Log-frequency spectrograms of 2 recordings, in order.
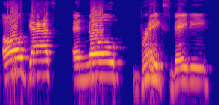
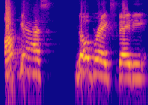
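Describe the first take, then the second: First: Slow, loud stretched slogan; drawn out. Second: Chanted, loud punchy catchphrase; chanted, fire off the slogan; hype chant. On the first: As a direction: stretch every word of the slogan. Slowed repeat of catchphrase. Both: Real, not acted.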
